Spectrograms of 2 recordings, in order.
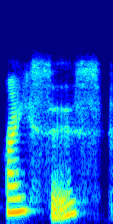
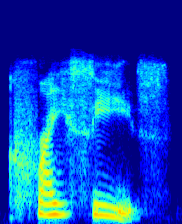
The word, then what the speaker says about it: crises: If you listen to the difference when I am pronouncing this, crisis, crises, there is a vowel change because the spelling of the plural form of the word ends in an ES.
